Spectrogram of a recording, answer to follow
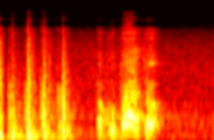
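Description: About six quick knocks of knuckles on a wooden booth door, followed about a second in by a brief voice answering.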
